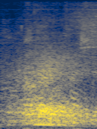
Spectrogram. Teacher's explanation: The R is voiceless.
